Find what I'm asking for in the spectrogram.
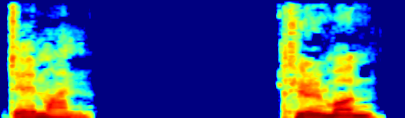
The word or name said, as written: Tilman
